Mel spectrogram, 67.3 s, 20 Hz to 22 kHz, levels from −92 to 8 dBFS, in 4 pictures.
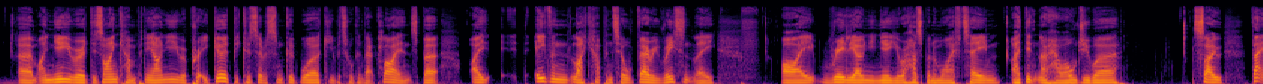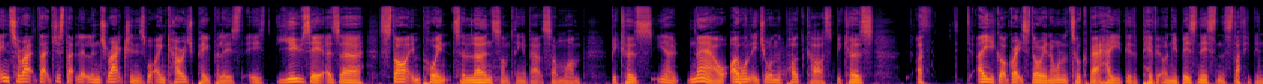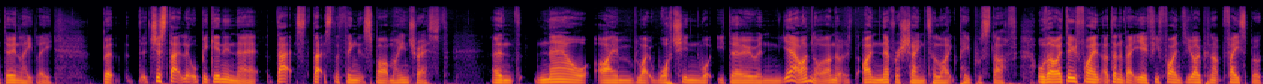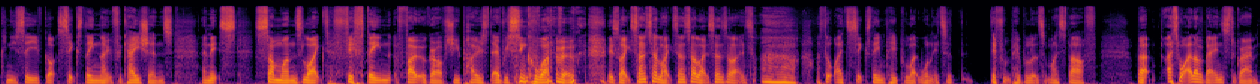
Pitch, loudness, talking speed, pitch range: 110 Hz, -21 LUFS, 200 wpm, 100-120 Hz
